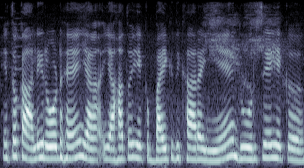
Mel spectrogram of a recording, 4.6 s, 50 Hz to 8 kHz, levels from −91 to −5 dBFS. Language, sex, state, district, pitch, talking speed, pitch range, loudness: Hindi, female, Bihar, West Champaran, 215 Hz, 195 wpm, 200-235 Hz, -15 LUFS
